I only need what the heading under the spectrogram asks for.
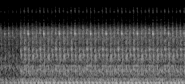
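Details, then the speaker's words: Toyota Auris 1.4 D4D diesel with engine management light, P2463 DPF restriction, idling during DPF cleaning with fluid injected at 130 psi: even diesel clatter with light regular tick over steady low rumble, no knock or misfire; normal diesel idle. "Engine sounds nice on this. Sounds like a proper diesel."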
